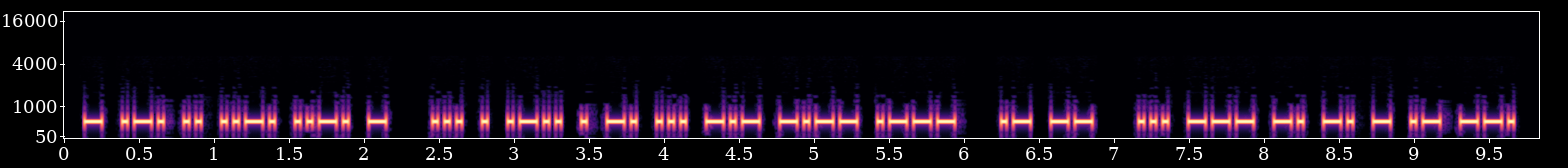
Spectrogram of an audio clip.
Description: Morse code, heard as a keyed tone, about 30 wpm, 530 Hz. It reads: TRIFFT SELENSKYJ AM SONNTAG
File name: daily / 29wpm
